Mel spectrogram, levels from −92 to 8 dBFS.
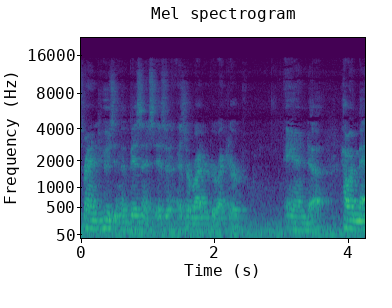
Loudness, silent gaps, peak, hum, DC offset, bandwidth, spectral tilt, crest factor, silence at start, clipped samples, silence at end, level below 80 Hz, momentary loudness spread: -33 LUFS; none; -12 dBFS; none; under 0.1%; 15.5 kHz; -6.5 dB/octave; 18 dB; 0 s; under 0.1%; 0 s; -44 dBFS; 10 LU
